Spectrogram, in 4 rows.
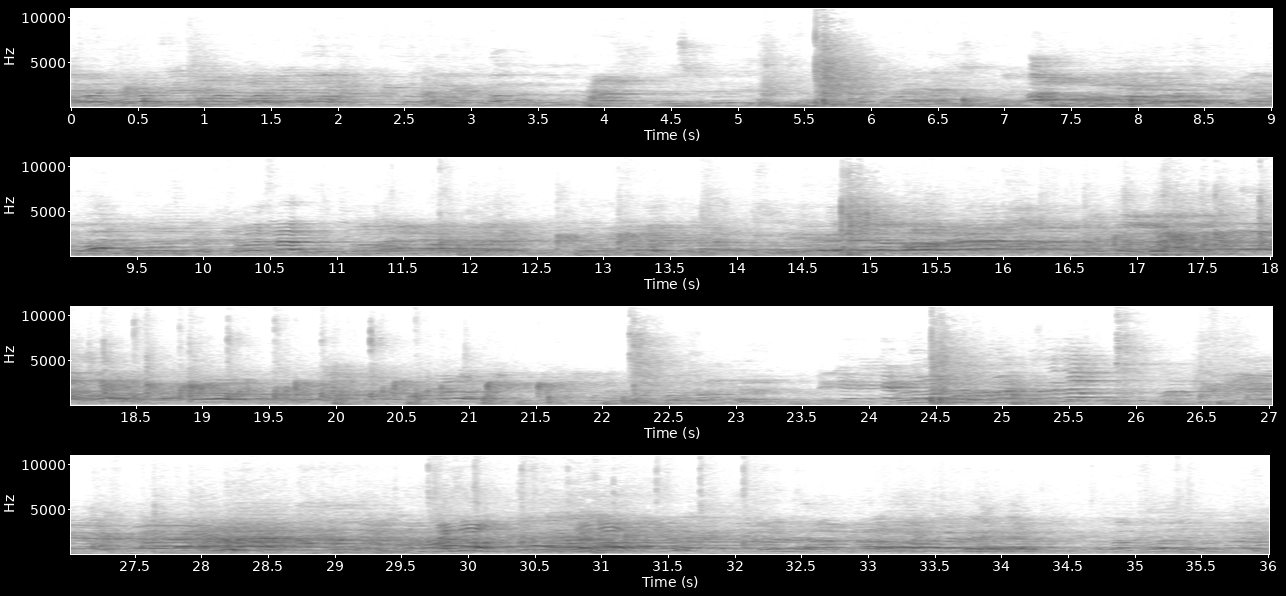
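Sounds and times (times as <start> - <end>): players shouting in echoing hall: 0.0 - 36.0.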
